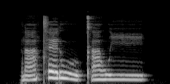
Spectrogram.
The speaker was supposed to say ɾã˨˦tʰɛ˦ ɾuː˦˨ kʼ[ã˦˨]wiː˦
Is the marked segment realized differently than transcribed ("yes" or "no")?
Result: yes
